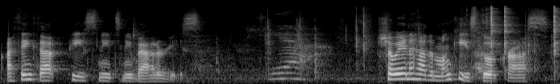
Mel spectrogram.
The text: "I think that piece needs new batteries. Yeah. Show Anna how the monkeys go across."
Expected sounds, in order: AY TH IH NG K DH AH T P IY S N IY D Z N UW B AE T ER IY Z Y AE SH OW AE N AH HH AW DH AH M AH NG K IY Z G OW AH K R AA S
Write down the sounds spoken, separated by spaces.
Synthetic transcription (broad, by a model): AY TH IH NG K DH AH T P IY S N IY D Z N UW B AE T ER IY Z Y AE SH OW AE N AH HH AW DH AH M AH NG K IY Z G OW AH K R AA S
